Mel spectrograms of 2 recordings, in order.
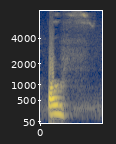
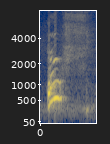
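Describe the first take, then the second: First: The bark is low in pitch. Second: The bark is high in pitch.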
